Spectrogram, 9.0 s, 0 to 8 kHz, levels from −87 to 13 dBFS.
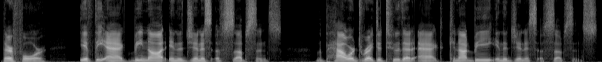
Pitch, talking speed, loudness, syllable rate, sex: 115 Hz, 160 wpm, -22 LUFS, 4.7 syllables/s, male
